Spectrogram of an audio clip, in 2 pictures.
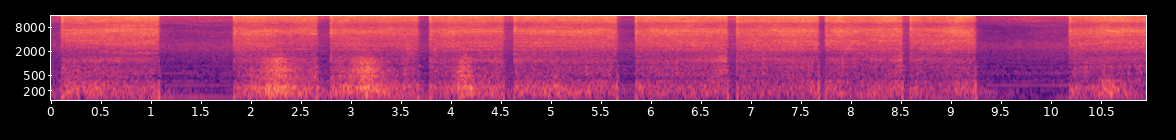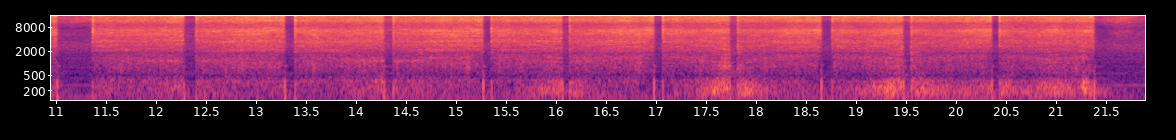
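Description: A spray gun hisses almost continuously while applying Raptor liner coating to the tray of an F100 truck, broken by a few short pauses between passes, loud and close with no talk.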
